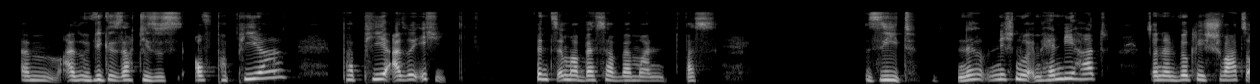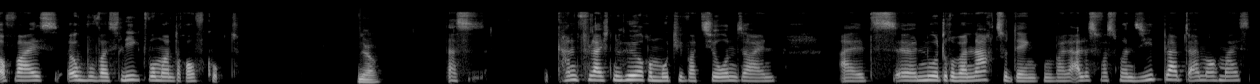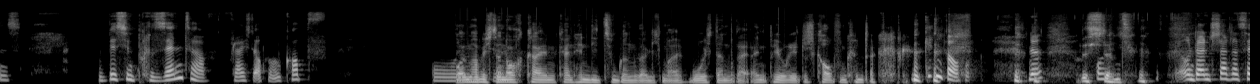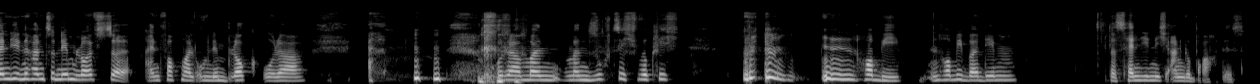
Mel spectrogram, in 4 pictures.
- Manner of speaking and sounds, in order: static; distorted speech; other background noise; laughing while speaking: "Genau"; giggle; chuckle; chuckle; giggle; throat clearing
- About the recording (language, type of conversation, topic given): German, advice, Wie kann ich meine Einkaufsimpulse erkennen und sie langfristig unter Kontrolle bringen?
- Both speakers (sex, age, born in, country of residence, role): female, 55-59, Germany, Germany, advisor; male, 20-24, Germany, France, user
